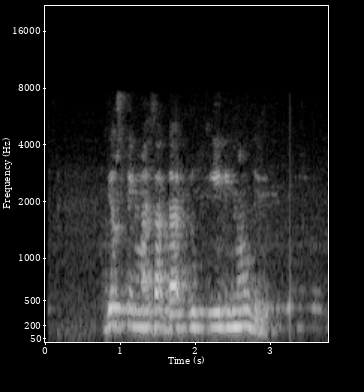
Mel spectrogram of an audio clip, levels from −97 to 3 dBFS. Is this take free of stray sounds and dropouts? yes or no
yes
